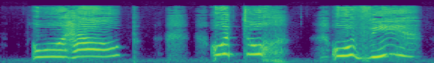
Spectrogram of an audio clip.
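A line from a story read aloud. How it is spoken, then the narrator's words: Screaming. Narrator (Afrikaans): haar hoor skree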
